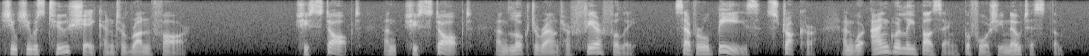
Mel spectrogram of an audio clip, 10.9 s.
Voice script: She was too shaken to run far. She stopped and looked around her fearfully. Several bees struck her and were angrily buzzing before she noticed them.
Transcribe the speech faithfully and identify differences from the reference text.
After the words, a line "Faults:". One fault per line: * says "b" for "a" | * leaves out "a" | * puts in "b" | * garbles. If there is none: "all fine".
She she was too shaken to run far. She stopped and she stopped and looked around her fearfully. Several bees struck her and were angrily buzzing before she noticed them.
Faults:
* puts in "she"
* puts in "she stopped and"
